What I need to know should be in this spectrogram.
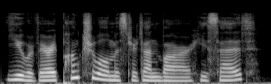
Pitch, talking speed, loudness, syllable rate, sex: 195 Hz, 175 wpm, -16 LUFS, 5.0 syllables/s, female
